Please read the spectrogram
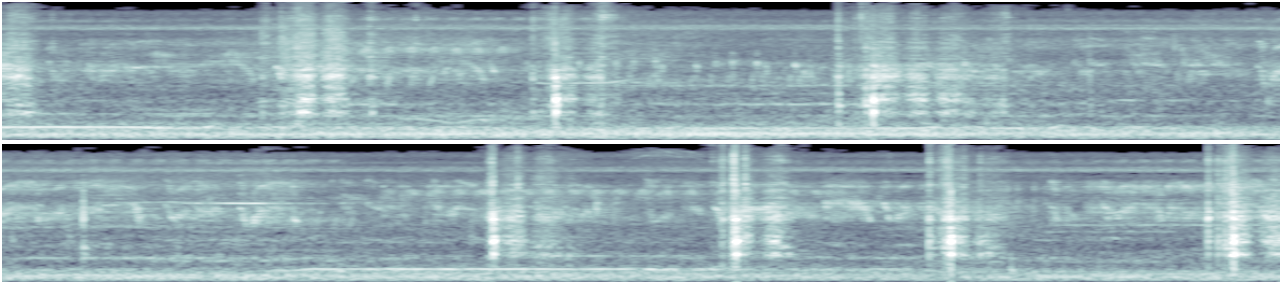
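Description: Cleaver chopping red chilies on a wooden cutting board: single sharp knocks of the blade on the board, irregular, about one every second or two, over steady outdoor background noise.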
